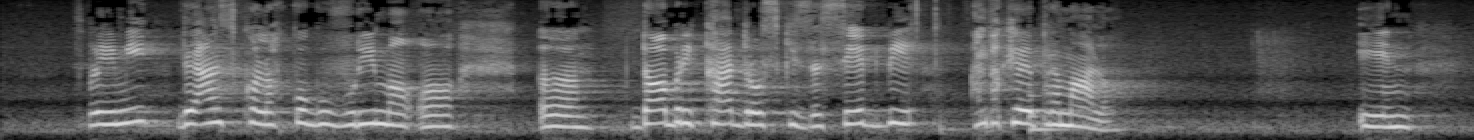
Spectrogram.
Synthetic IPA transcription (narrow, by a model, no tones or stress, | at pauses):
sɛ̥pɾaːʋimid̪ɛjanskɔlɐxkoɡɔʋɔɾimɔʔɔ | d̪ɔːbɾikaːd̪ɾɔwskizaseːd̪biampakjɔjɛpɾɛmaːlɔ | in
